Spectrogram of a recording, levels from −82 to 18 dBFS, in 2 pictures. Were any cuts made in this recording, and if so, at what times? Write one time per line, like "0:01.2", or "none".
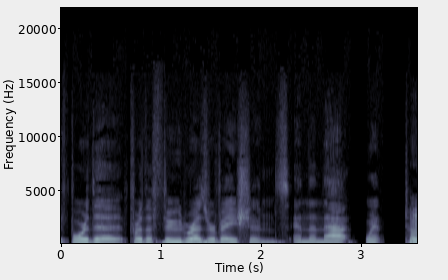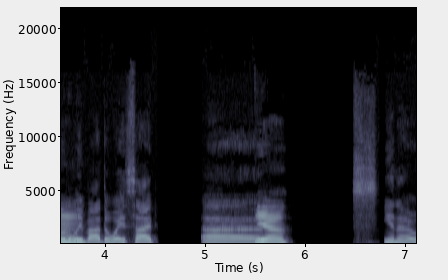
none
